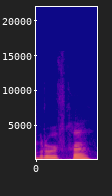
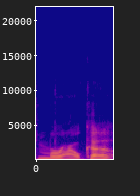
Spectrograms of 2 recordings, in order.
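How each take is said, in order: First: The word begins with a tight 'mr' cluster. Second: The word begins with a separate 'mara' syllable. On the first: The speaker calls it right. "the word is actually mrówka" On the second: The speaker calls it wrong. "I kept mispronouncing it as as Marauka"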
